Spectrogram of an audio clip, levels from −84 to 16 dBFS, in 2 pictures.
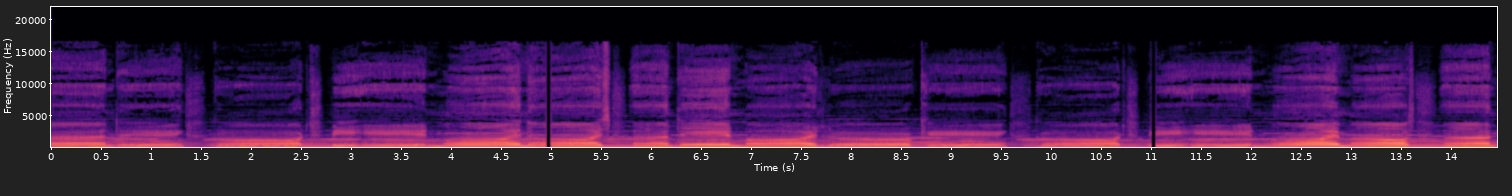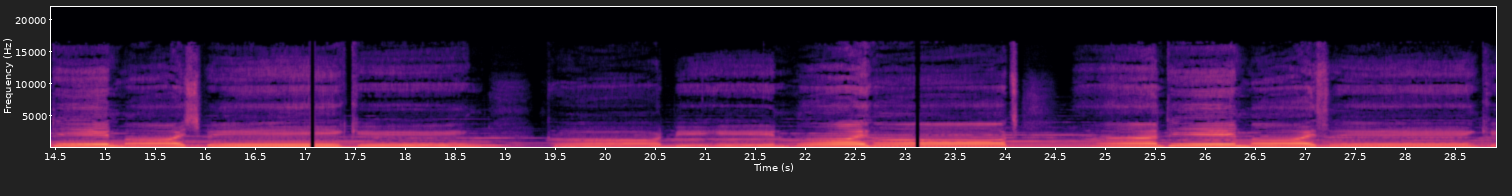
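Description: At 4.95, 11.0, 17.05 and 23.1 s a gap between chunks opens: a 50 ms silent hole with hard edges that recurs every 6 s of audio. Unlike a dropout, nothing is missing; the sound pauses and resumes exactly where it stopped.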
